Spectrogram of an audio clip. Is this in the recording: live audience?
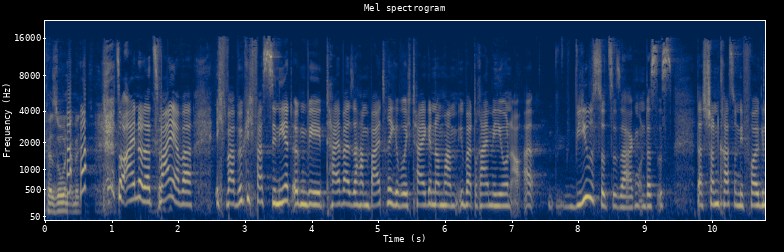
yes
